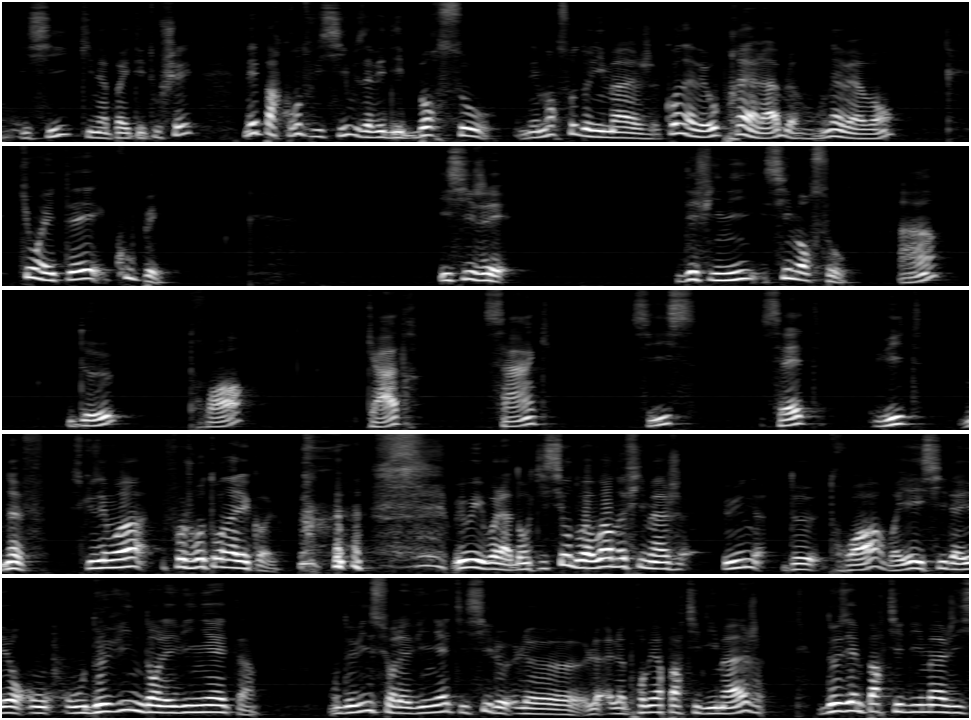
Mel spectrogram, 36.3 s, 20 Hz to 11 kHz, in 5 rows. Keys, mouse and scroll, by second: 2.0 click, 2.7 click, 4.0 click, 5.5 click, 6.7 click, 8.1 click, 9.8 click.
